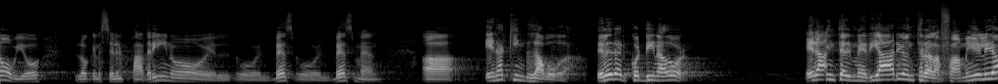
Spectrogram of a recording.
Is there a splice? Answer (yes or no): yes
